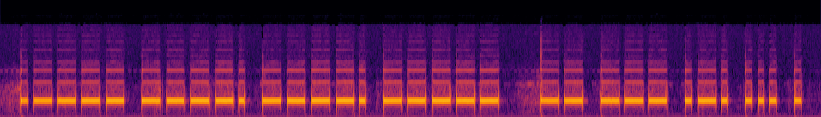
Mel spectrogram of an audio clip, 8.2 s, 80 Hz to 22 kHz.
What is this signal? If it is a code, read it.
Morse code, heard as a keyed tone, about 20 wpm, 650 Hz. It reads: 1990 MORSE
